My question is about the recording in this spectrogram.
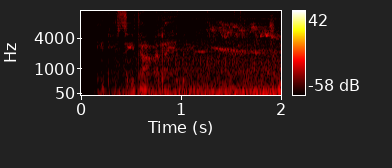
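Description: Near silence: faint outdoor ambience with quiet whispering and a few thin bird chirps.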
